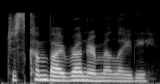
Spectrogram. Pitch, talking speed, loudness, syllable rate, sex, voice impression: 175 Hz, 225 wpm, -15 LUFS, 5.4 syllables/s, female, feminine, adult-like, soft, fluent, slightly intellectual, calm, friendly, elegant, kind, slightly modest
